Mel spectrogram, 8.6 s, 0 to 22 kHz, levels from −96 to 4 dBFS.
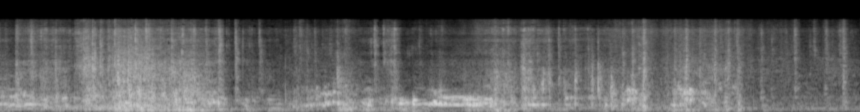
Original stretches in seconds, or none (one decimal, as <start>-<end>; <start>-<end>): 0.8-1.5; 2.8-3.6; 6.1-8.6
